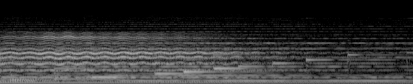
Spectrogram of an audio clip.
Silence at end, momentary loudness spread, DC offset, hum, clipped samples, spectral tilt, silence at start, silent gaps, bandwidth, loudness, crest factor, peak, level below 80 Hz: 0 s; 13 LU; under 0.1%; none; under 0.1%; -4.5 dB/octave; 0 s; none; 14 kHz; -25 LUFS; 14 dB; -12 dBFS; -48 dBFS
